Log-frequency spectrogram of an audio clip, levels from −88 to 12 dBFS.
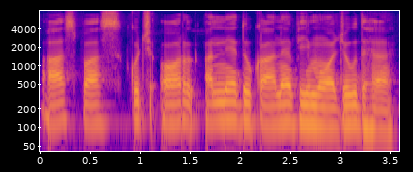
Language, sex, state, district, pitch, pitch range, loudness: Hindi, male, Jharkhand, Garhwa, 120 Hz, 115-125 Hz, -16 LUFS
